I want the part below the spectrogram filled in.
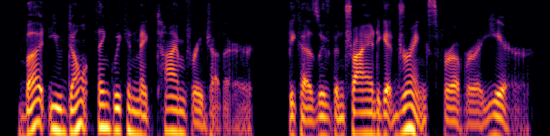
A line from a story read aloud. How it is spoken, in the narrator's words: Din filled in, his voice flat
